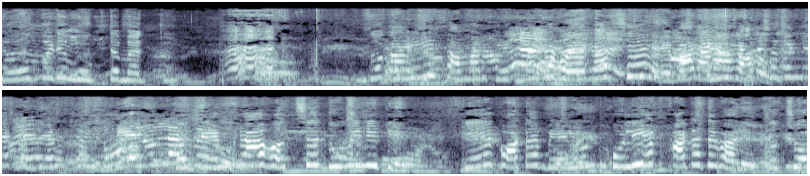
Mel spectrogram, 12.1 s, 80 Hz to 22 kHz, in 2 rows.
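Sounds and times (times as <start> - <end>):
children's voices: 1.6 - 2.2, 2.8 - 9.7.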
